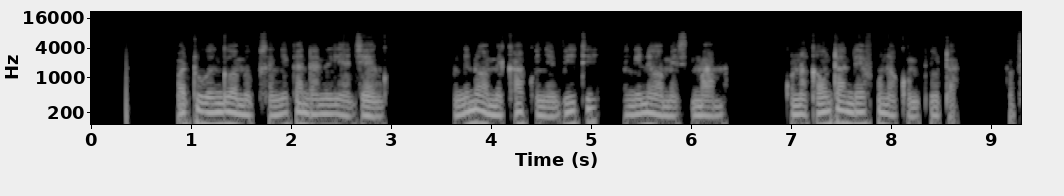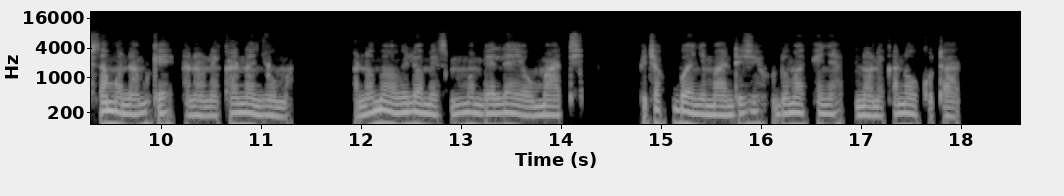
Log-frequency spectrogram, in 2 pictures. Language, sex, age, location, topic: Swahili, male, 25-35, Kisumu, government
